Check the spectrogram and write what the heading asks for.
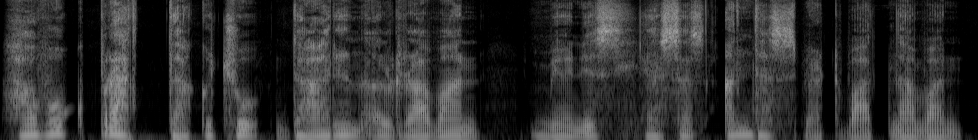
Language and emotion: Kashmiri, fearful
